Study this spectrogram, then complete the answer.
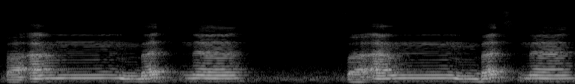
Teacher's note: Maka ketika nun sukun atau tanwin bertemu dengan huruf ba, maka nun sukun atau tanwinnya diubah menjadi mim dan ditahan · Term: iqlab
